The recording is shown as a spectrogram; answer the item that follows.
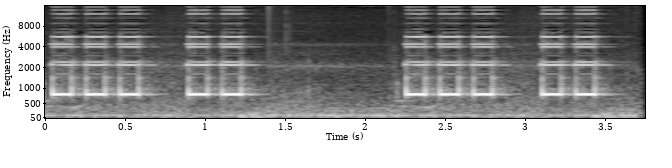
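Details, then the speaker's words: Puritan Bennett 560 home ventilator with its circuit disconnected from the client, alarming after three to four breaths: repeating bursts of three sharp high beeps; ventilator low pressure alarm. "the ventilator will visibly and audibly alarm suggesting an alarm situation and likely a patient disconnect"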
